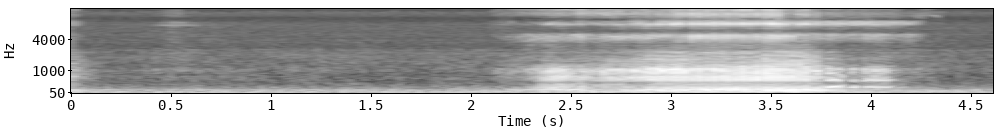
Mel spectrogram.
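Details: Dog snoring during sleep on a very hot 32°C day without air conditioning: low rumbling snore rising to a louder fluttering snort, then easing; dog has sleep apnea, improved on heart medication.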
